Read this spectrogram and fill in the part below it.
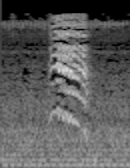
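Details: Baby Alexandrine parakeet being hand-fed: a single harsh, rasping squawk lasting under half a second, rising then falling, in an otherwise quiet room.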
